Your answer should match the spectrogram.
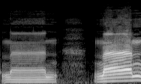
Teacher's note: dibaca panjang ini namanya adalah mad arid li sukun namun pada awalnya namanya mad thobi'i.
